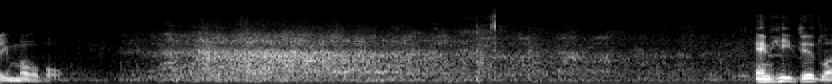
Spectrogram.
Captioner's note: audience laughing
